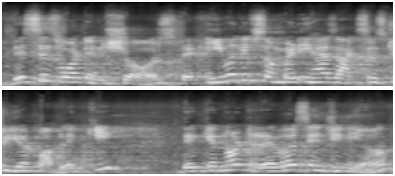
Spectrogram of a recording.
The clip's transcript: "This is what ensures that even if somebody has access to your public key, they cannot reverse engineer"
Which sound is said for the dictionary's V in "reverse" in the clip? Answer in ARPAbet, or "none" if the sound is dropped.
V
